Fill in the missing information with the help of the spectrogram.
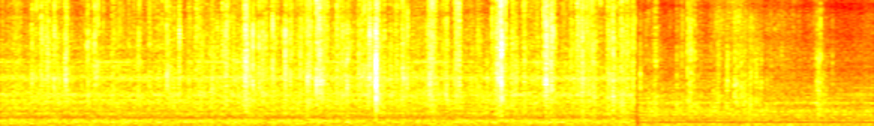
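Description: Plastic poly mailer bag crinkling and rustling as it is handled and opened by hand, in many quick crackles. A low background hum gets stronger about six seconds in.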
